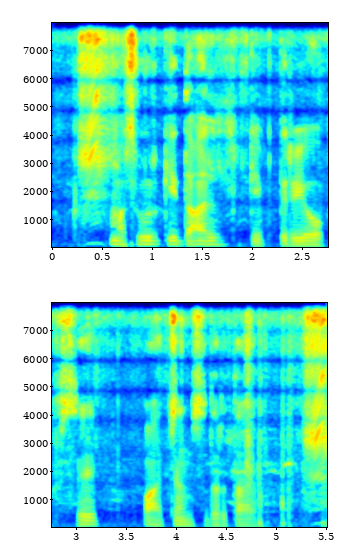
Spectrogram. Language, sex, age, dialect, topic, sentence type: Hindi, male, 18-24, Kanauji Braj Bhasha, agriculture, statement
